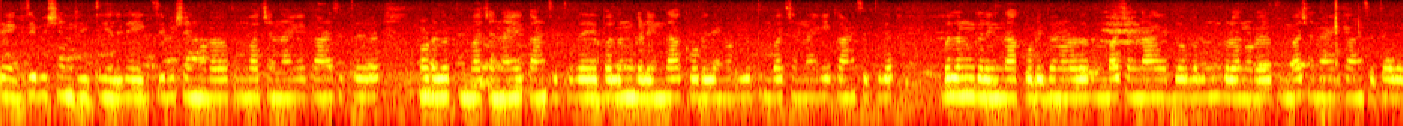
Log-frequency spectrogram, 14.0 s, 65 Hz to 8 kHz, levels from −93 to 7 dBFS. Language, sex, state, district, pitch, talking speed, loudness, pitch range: Kannada, female, Karnataka, Chamarajanagar, 195 Hz, 110 wpm, -16 LUFS, 195-200 Hz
